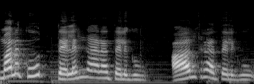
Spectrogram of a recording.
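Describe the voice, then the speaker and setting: Over music in the background, a woman speaks in a high pitch with very wide pitch swings. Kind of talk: news documentary narration.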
